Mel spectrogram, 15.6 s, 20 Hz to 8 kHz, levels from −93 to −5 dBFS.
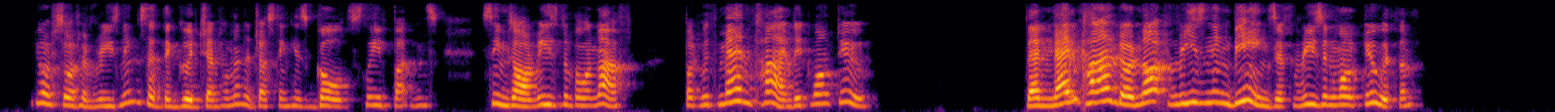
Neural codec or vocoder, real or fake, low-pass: codec, 16 kHz, 4 kbps, FreqCodec, smaller model; fake; 7.2 kHz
